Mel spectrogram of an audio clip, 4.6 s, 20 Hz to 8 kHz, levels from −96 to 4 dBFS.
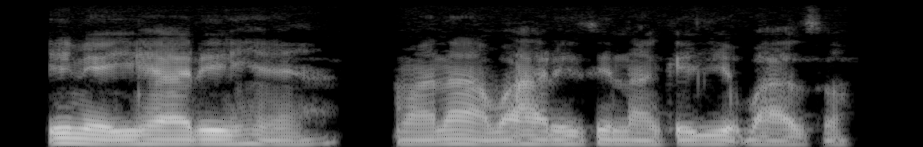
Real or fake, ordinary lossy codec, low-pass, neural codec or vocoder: real; none; 7.2 kHz; none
